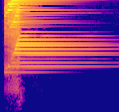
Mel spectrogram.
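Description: Bright chime sting for a channel's logo intro: a quick upward shimmer, then a bell-like ring of several tones fading out over about two seconds.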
